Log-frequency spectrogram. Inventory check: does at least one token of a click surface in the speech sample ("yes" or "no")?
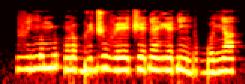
no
